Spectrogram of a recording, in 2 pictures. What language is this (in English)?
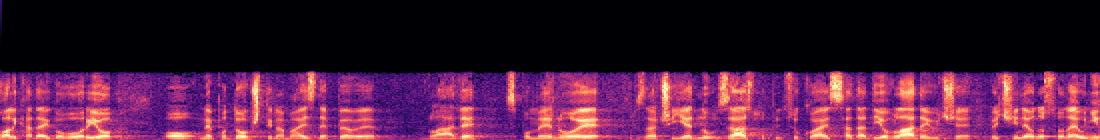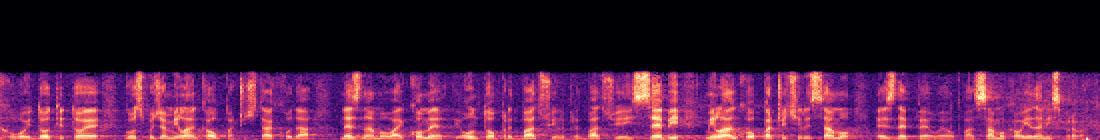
Croatian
